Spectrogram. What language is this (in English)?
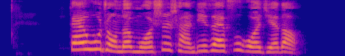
Chinese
